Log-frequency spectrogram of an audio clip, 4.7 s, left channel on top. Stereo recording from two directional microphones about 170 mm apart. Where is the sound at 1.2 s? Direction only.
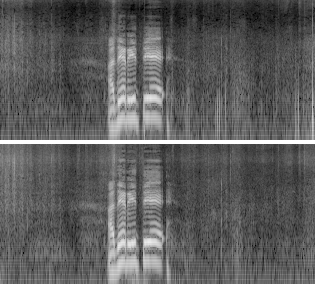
45° right (ahead or behind).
